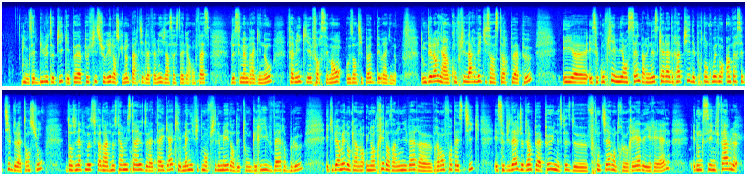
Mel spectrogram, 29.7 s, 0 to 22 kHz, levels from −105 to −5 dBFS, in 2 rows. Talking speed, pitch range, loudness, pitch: 235 wpm, 195-230 Hz, -28 LUFS, 210 Hz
